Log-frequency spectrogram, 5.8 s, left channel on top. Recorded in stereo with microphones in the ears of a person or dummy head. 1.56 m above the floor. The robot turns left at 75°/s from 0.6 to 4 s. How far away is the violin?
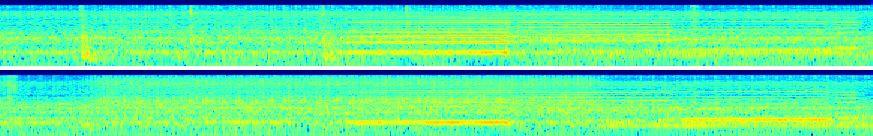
About 1.5 m.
